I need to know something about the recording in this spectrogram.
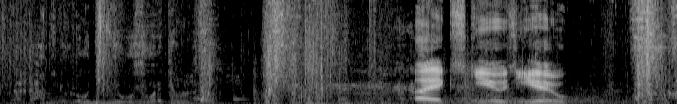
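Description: Swords slash and strike with sharp clangs.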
